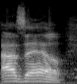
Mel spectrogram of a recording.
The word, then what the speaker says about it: Azael: The name of this shoe is pronounced Azael.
